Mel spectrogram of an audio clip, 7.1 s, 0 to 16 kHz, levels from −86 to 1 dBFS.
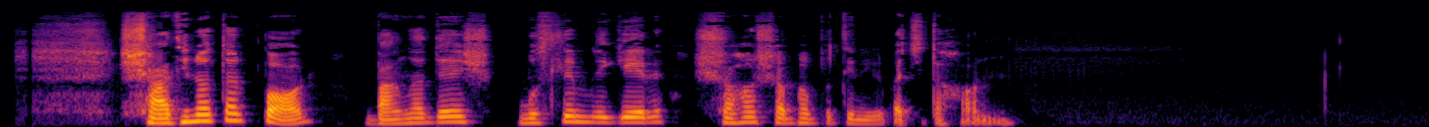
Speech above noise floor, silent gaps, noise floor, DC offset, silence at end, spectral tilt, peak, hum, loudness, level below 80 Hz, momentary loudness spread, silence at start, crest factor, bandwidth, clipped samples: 53 dB; none; -75 dBFS; under 0.1%; 2.1 s; -5 dB/octave; 0 dBFS; none; -22 LUFS; -64 dBFS; 17 LU; 0.15 s; 24 dB; 11.5 kHz; under 0.1%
